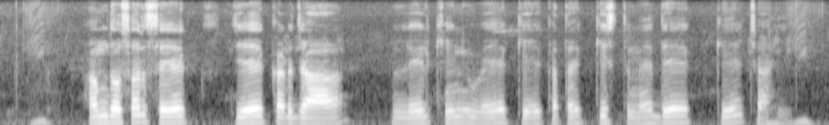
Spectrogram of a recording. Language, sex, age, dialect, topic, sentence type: Maithili, male, 18-24, Eastern / Thethi, banking, question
